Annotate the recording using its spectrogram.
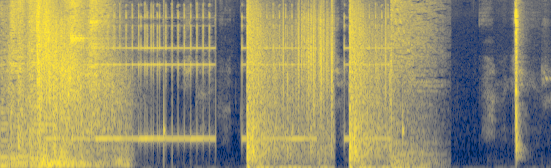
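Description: Coins jingle as a score is tallied.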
